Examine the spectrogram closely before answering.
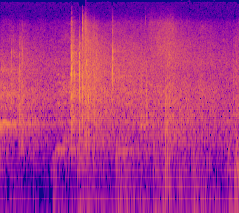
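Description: A hockey stick sharply smacks a puck.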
